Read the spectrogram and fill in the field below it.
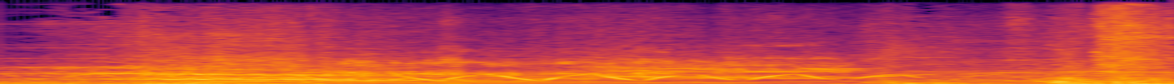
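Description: Car tyres screech as a car skids sideways.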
